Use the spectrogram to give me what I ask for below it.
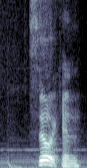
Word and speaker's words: silicon: Pronunciation of the silicon. Okay, so then silicon, and then this is silicone.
